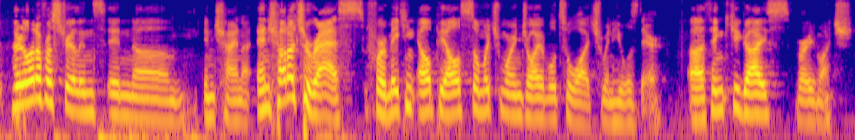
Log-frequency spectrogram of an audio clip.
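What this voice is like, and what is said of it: Slight Australian or New Zealand accent. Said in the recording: “you do have like a bit of an Australian or like New Zealand accent”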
